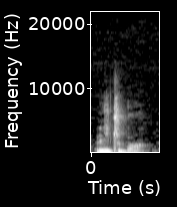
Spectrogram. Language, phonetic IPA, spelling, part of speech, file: Polish, [ˈlʲid͡ʒba], liczba, noun, Pl-liczba.ogg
